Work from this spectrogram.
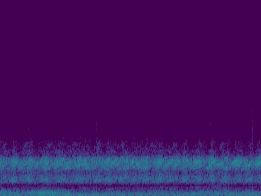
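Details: Night-time frog chorus in Andong, South Korea, around Wolyeong Bridge and Hahoe Village: many overlapping callers blend into an unbroken, shimmering trill, with low rumbling underneath and a faint click near the end.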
